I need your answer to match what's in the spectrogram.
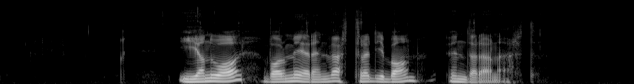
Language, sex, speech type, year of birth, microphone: Norwegian, male, read, 1961, Shure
